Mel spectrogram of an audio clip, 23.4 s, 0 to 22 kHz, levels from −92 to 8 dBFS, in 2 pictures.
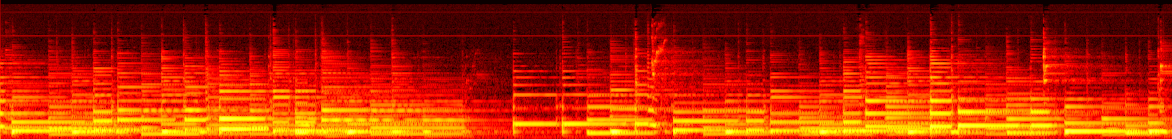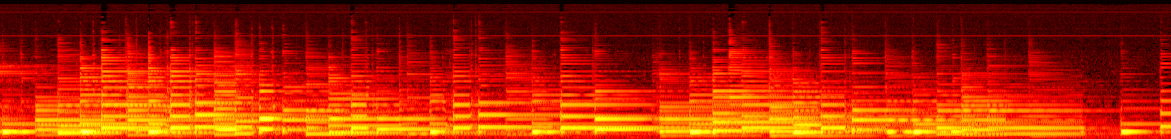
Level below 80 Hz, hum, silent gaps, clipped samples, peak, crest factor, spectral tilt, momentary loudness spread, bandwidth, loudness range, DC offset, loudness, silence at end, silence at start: -58 dBFS; none; none; under 0.1%; 0 dBFS; 18 dB; -8 dB/octave; 9 LU; 8 kHz; 4 LU; under 0.1%; -18 LUFS; 0 s; 0 s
